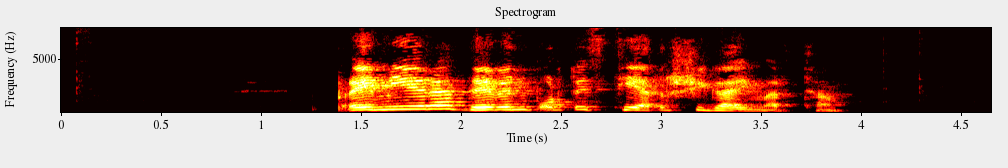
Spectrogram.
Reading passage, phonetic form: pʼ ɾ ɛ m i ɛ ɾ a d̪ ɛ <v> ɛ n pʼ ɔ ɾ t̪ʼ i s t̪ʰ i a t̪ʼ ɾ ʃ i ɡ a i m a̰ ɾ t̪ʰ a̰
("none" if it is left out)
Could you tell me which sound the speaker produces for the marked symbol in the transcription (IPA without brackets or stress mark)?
v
